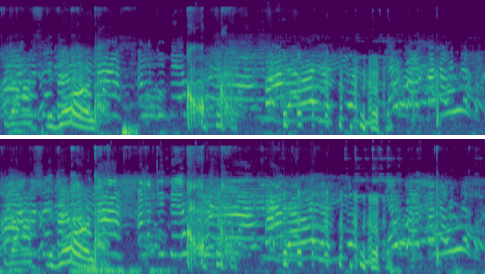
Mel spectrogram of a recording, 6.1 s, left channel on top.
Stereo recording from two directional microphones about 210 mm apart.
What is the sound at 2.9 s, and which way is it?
Children playing, 50° right (ahead or behind).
